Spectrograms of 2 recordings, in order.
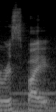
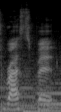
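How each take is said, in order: First: The second syllable sounds like the word 'spite'. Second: The second syllable does not sound like 'spite'. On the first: "Like I'm resting just to spite you" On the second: "I'm pretty sure it's respite"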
